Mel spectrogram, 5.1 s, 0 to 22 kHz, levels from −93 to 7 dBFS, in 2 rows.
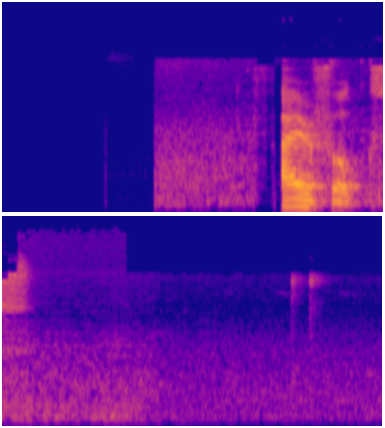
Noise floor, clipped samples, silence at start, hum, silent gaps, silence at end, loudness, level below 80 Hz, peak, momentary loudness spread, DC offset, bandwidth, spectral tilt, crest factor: -56 dBFS; under 0.1%; 1.85 s; none; none; 2.35 s; -20 LUFS; -68 dBFS; -2 dBFS; 25 LU; under 0.1%; 15 kHz; -4.5 dB/octave; 24 dB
